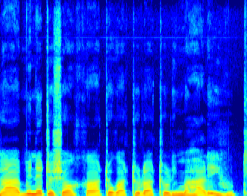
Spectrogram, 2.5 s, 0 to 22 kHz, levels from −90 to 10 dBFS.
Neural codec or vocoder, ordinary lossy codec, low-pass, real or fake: none; none; none; real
